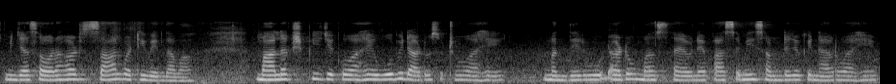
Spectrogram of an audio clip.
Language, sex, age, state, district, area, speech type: Sindhi, female, 45-60, Maharashtra, Mumbai Suburban, urban, spontaneous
